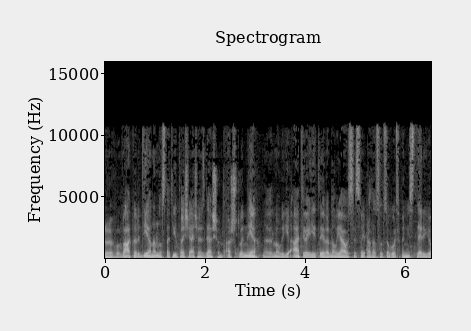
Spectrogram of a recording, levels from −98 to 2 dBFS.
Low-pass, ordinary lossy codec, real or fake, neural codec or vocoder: 10.8 kHz; MP3, 48 kbps; fake; codec, 24 kHz, 1.5 kbps, HILCodec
